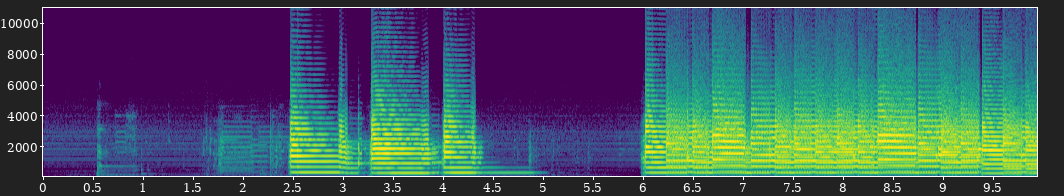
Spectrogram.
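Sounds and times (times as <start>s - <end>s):
slow riff: 1.7s - 5.1s, 6.0s - 9.9s.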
